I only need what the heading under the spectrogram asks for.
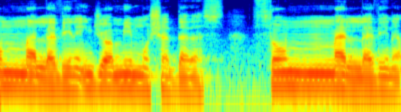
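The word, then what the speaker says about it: ثم الذين: اینجا میم مشدد است ثم الذین مستقیما الف نطق نمیکنیم ثم الذین میریم روی لام که لام هم مشدد است ثم الذین کف کف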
